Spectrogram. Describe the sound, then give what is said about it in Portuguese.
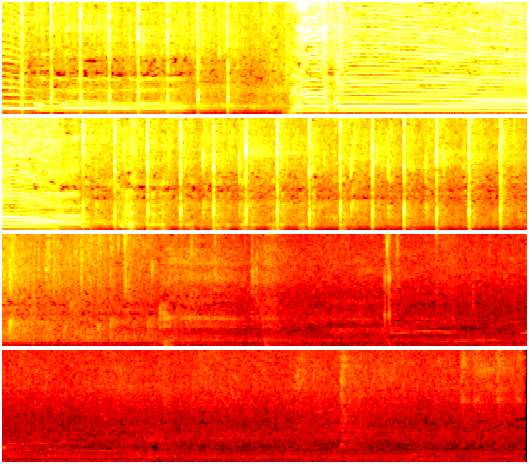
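Children cheer loudly with a high, sliding shout as a group of children passes by on bicycles and roller skates with their parents walking alongside, followed by a run of sharp claps that thin out and fade into quiet over the last several seconds. “Aí, aplauda aí. Aplaude, aplaude, aplaude.”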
